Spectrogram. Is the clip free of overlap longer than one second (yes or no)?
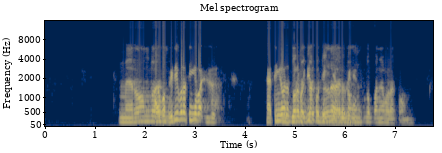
no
